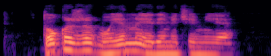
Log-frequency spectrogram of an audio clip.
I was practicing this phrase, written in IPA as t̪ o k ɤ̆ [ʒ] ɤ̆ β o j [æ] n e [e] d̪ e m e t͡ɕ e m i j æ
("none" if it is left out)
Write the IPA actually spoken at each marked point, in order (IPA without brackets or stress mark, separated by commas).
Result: ʒ, e, e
